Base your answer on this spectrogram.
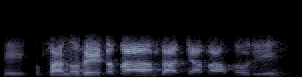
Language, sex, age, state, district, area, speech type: Punjabi, male, 45-60, Punjab, Fatehgarh Sahib, rural, conversation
